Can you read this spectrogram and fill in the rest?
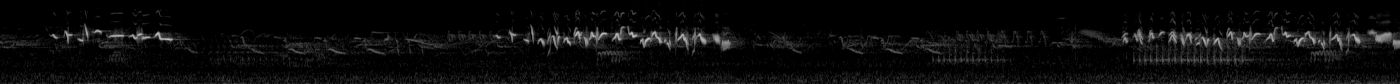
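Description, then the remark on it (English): A house finch sings three lively, warbling bursts of rapid, rising and falling notes, each lasting about two seconds with short pauses between, clear over quiet background. “As if right on cue, I home in on another finch, a house finch.”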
